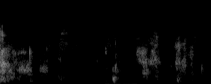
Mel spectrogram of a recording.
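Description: A few faint, short, irregular breath and mouth noises from a speaker close to the microphone.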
